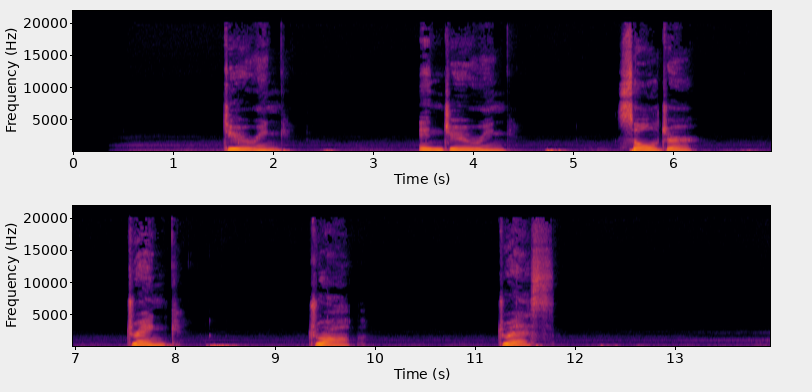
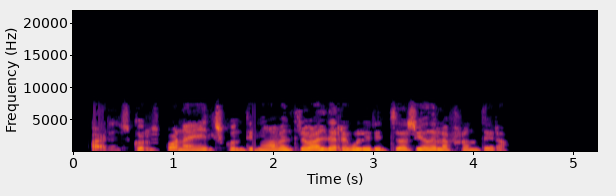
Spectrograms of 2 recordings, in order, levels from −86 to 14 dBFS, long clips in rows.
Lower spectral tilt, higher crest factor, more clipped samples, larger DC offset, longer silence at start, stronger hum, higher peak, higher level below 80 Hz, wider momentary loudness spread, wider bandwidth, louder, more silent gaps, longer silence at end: about the same, -5 dB/octave vs -5.5 dB/octave; first, 24 dB vs 18 dB; neither; neither; first, 1.5 s vs 0.2 s; neither; about the same, -2 dBFS vs -2 dBFS; first, -42 dBFS vs -60 dBFS; first, 22 LU vs 10 LU; first, over 20 kHz vs 7.4 kHz; second, -23 LUFS vs -20 LUFS; second, none vs 0.89-0.93 s; first, 1.55 s vs 0.9 s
